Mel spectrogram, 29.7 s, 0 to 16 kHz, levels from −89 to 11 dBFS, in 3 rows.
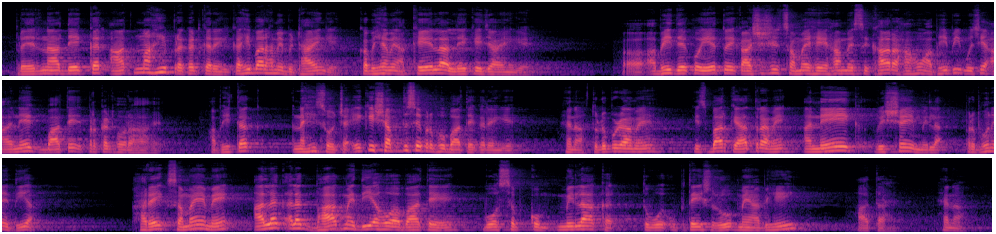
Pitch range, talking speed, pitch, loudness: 130-160 Hz, 175 wpm, 145 Hz, -26 LUFS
